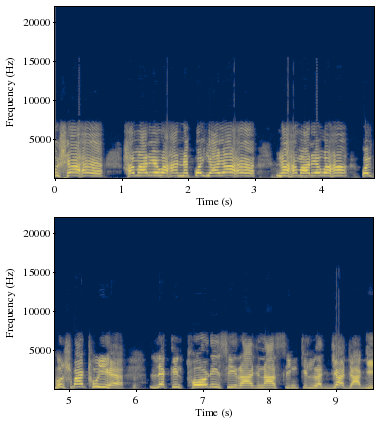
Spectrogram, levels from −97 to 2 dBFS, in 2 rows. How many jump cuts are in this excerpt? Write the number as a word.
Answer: zero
